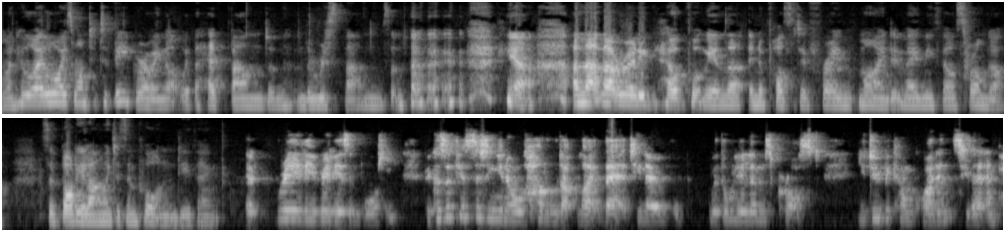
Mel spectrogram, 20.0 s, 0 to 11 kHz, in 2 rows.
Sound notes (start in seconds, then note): 3.9 laughs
